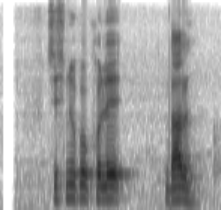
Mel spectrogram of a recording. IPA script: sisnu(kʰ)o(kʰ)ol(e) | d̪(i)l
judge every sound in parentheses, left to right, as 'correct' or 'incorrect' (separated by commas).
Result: incorrect, correct, correct, incorrect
